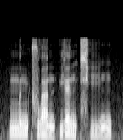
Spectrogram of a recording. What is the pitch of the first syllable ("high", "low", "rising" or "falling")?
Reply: rising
